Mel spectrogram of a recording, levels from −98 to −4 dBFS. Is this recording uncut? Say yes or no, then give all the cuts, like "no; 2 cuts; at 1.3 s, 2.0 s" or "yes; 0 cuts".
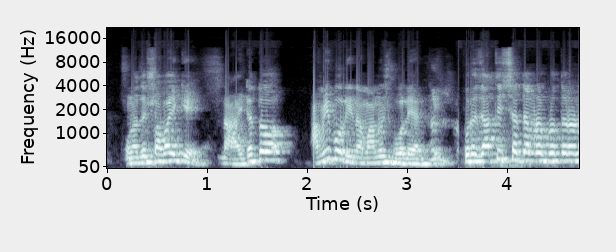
no; 1 cut; at 3.4 s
